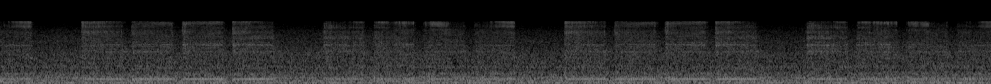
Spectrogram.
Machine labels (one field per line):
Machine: slide rail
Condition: abnormal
